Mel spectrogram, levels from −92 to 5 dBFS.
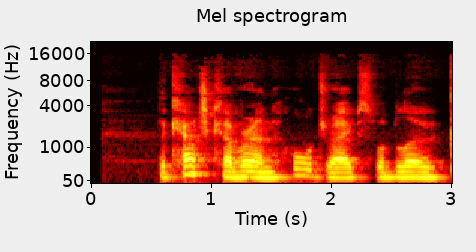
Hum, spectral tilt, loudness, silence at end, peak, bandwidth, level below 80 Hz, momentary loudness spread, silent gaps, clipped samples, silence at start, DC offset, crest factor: none; -6.5 dB/octave; -19 LUFS; 0 s; -2 dBFS; 11.5 kHz; -58 dBFS; 9 LU; none; under 0.1%; 0.55 s; under 0.1%; 16 dB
